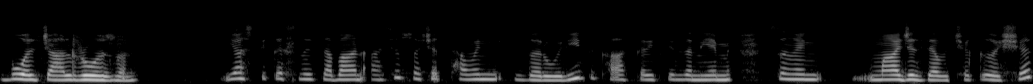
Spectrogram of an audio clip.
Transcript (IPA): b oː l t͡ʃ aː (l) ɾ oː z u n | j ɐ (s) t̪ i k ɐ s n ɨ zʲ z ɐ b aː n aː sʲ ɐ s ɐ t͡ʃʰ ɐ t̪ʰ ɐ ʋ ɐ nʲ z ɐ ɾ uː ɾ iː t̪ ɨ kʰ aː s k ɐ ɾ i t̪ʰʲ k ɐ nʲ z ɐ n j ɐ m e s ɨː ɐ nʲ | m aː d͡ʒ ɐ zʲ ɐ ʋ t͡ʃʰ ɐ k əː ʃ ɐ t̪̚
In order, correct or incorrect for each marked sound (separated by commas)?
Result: correct, correct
